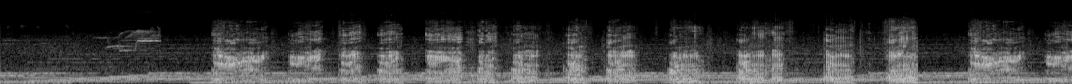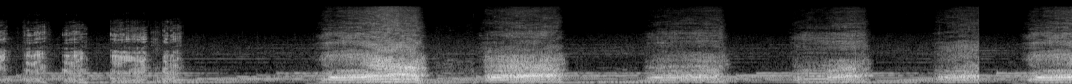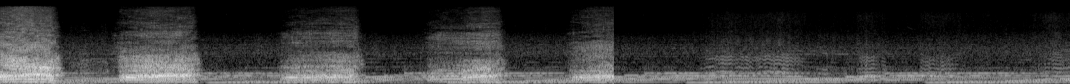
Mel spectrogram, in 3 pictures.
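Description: A bear calling in a series of loud grunting roars, each about a second long and well spaced, over background music. These are preceded by a quicker run of shorter calls, two or three a second.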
